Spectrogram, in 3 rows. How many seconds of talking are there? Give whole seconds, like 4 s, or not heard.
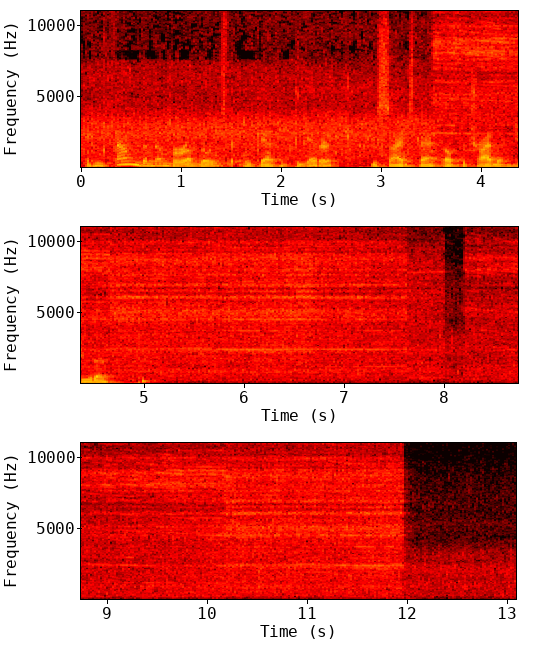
5 s.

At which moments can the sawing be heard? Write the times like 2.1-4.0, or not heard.
3.5-12.0.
